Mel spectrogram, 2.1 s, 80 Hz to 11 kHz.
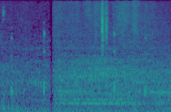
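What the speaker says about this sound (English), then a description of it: "Idle is good. It's idling right at 750, right where it should be." A Ford Focus RS with an SCT X4 tune idles steadily around 750 rpm, a smooth, even low hum heard from nearby without rev changes or voices.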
